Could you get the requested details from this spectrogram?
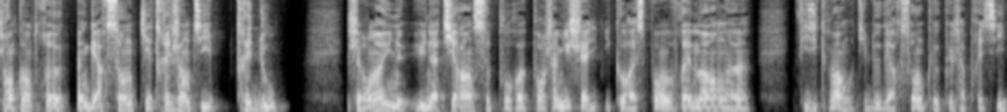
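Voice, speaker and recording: In a very clean recording with a silent background and a dry, close sound with no echo, a man with a plain, everyday voice and a medium pitch talks at a fairly slow pace with lively intonation. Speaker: partner of guest. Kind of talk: testimony.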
